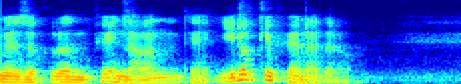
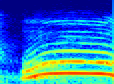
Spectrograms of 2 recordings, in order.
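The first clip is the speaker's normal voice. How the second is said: long, high-pitched imitated wolf howl; imitation of a wolf's howl held on one high note; 3 dB louder than usual. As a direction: howl like a distant wolf, "ooo". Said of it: "뭐 늑대".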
